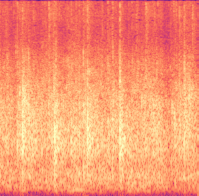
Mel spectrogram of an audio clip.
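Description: A room full of people clapping together, a steady, dense patter of applause at moderate loudness that holds for a couple of seconds with no one speaking over it.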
